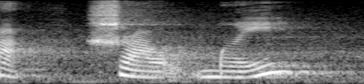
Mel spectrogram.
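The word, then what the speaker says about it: 草莓: เบอร์ รี่ ออก เสียง ตาม เหล่า ซื้อ ค่ะ ชาว เหมย และ ชาว เหมย อีก ต่อ ไป ค่ะ คำ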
